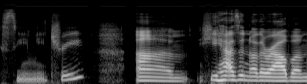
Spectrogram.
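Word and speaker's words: Simitree: band Symmetry, which is spelled S I M I T R E E. So, like, see Tree.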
